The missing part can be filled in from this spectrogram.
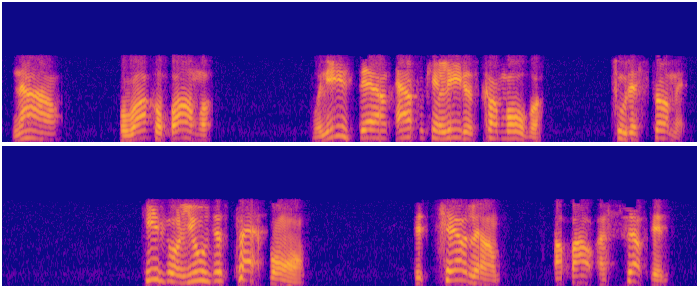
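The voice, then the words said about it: Southern Georgia Gullah-influenced dialect. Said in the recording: “I'm Georgia down, DC down, Gullah down ... It's just my dialect ... they don't understand, you know, my dialect too good. They think I'm from the islands, and really I'm not. I'm from Georgia.”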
